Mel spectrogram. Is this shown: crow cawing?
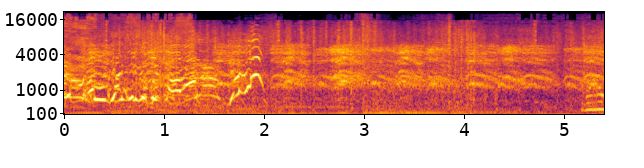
yes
